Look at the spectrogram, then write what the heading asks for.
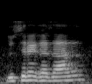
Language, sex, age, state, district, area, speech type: Goan Konkani, male, 30-45, Goa, Quepem, rural, spontaneous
